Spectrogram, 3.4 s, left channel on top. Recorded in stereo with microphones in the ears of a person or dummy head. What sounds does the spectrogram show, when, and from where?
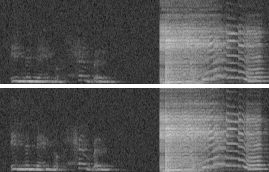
0.1 s a woman speaking: 35° right (ahead or behind), 3.5 m
2.0 s a cupboard door: 15° right (ahead or behind), 2 m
